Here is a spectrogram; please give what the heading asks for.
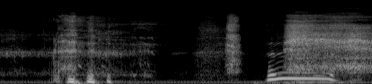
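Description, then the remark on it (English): Someone imitates a scary, raspy gasping breath. A few short vocal sounds and a quick breath come first, then one long, loud, strained inhale. “Just do a scary breath and then a little neck shake.”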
